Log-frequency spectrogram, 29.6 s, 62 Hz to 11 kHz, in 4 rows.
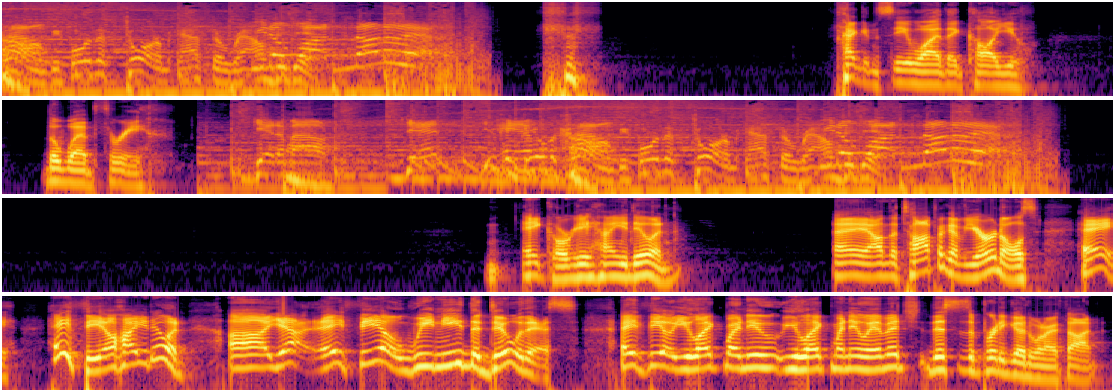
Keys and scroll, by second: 19.2 alt+f.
